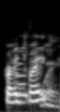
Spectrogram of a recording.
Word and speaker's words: Braithwaite: Yes, Braithwaite.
